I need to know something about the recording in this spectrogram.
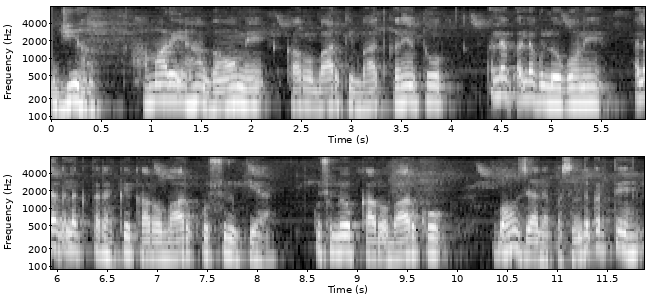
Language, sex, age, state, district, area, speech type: Urdu, male, 18-30, Bihar, Araria, rural, spontaneous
